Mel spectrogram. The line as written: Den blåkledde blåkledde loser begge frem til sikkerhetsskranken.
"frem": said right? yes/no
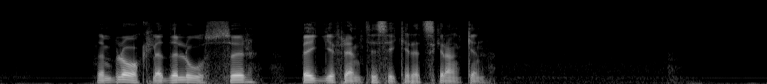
yes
